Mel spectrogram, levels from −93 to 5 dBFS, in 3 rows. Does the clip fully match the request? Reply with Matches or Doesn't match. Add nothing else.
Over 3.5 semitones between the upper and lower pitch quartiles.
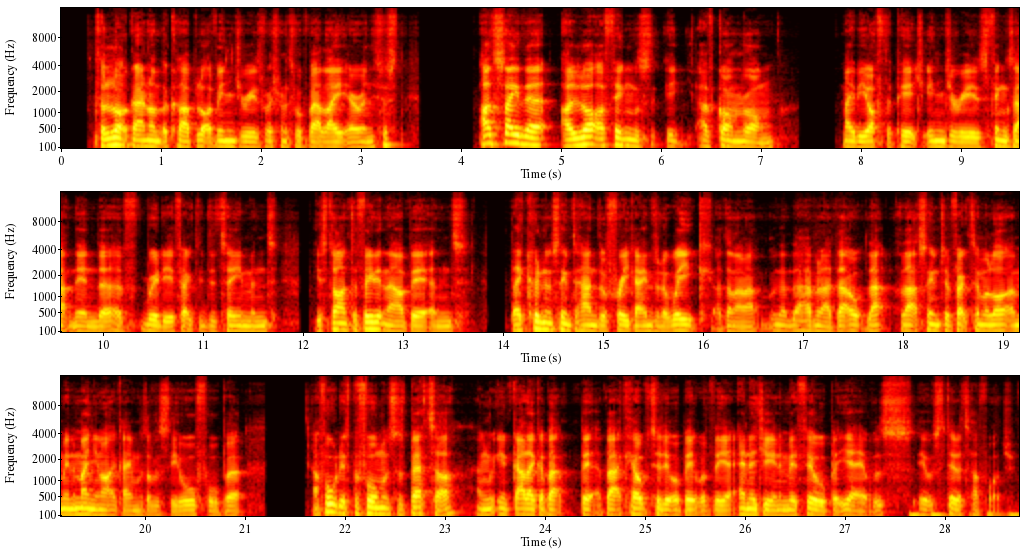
Doesn't match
